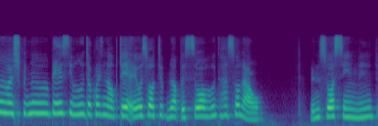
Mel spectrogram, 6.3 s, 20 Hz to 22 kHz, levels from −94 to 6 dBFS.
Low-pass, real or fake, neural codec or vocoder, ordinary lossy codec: none; fake; codec, 16 kHz, 0.5 kbps, FunCodec, trained on Chinese and English, 25 frames a second; none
